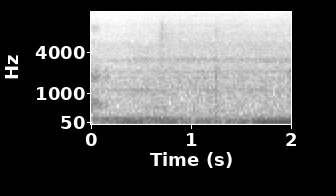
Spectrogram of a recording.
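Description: A car engine running, a steady low drone that swells slightly near the end.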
